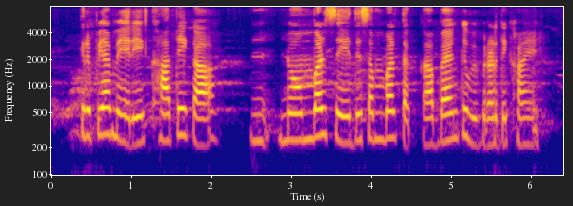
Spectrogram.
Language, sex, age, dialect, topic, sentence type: Hindi, female, 18-24, Awadhi Bundeli, banking, question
